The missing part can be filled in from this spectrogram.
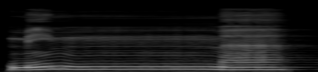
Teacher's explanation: لاحظ الميم المشددة في كلمة مما لونت بالأخضر لأنها تحتاج إلى غنة زمنها حركتان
